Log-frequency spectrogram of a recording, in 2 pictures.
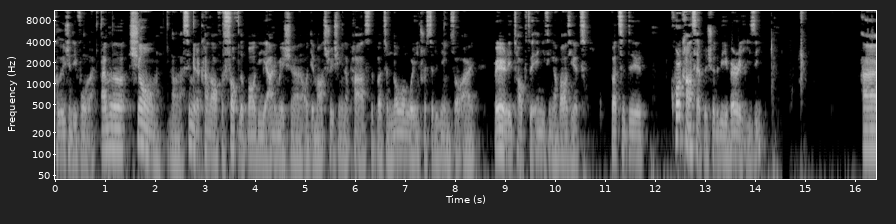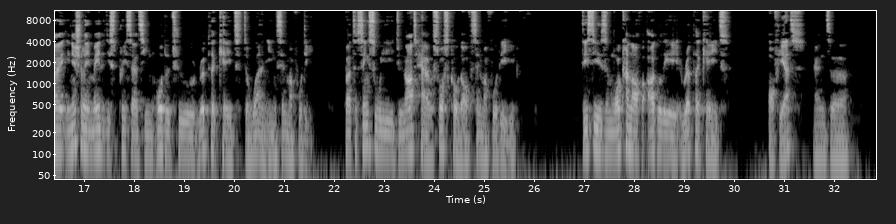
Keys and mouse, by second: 1.3 click, 2.3 click, 3.5 click, 6.0 middle click, 7.4 middle click.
